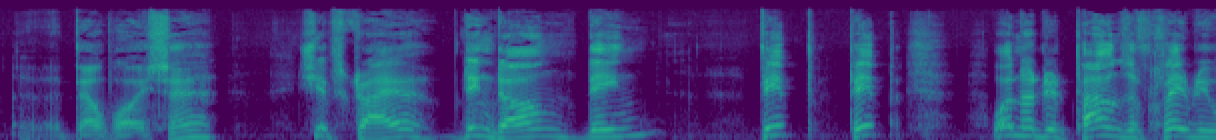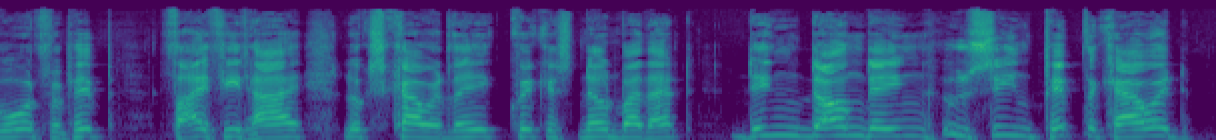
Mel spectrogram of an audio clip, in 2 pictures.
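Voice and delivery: high, sing-song town crier; crazed Pip crier. A narrator's reading. Mad Pip answers Ahab as ship's crier, crazed.

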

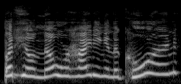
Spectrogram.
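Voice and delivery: put-on high piglet boy protesting; worried piglet. Flop doubts the hiding place, high worried voice.

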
